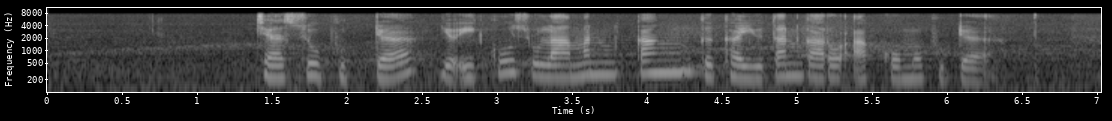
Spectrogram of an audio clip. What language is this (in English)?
Javanese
